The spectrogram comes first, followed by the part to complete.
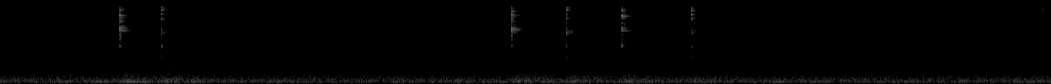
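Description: Computer mouse buttons clicking: six short, sharp clicks, a pair about a second in and four more in the middle, over a faint low hum.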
